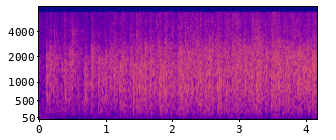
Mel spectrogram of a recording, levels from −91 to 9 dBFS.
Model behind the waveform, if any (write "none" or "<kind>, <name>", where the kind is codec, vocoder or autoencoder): vocoder, BigVGAN v2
